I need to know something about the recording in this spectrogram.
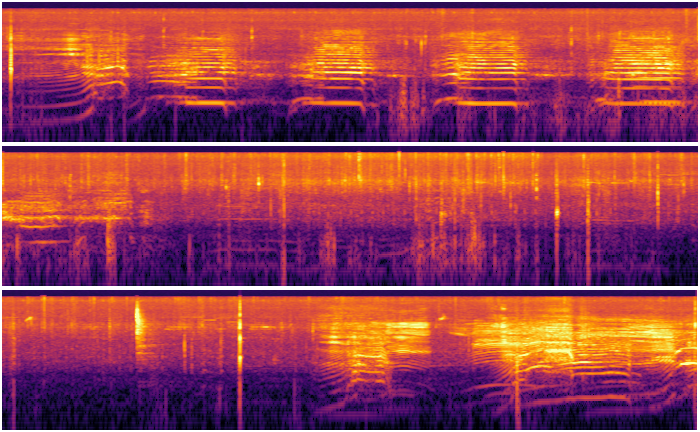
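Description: Cattle moo loudly and repeatedly close by.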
